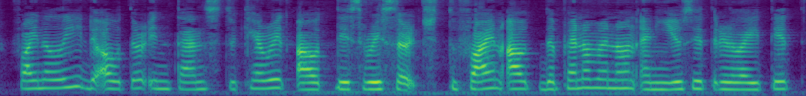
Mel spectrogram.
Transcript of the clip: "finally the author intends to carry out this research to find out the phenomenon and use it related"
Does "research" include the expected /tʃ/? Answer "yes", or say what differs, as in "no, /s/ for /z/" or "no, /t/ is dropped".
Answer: yes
